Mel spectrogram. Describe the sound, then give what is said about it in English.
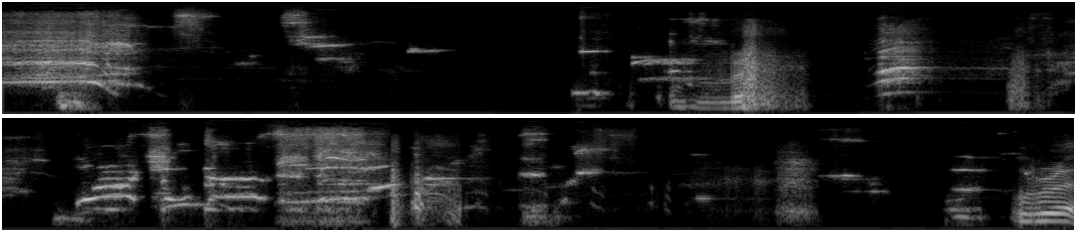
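A movie theater audience erupts in wild, overlapping screams and shouts, loud bursts of excited voices rising and falling in waves with short pauses between them. “It sounds like somebody bombed the fucking theater.”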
